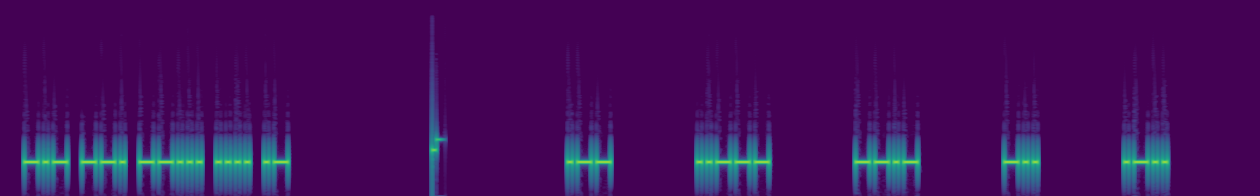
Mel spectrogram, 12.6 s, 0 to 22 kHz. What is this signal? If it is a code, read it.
Morse code, heard as a keyed tone, about 25 wpm, spaced as for 13 wpm, 700 Hz. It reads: KG7HA W2QDL
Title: USA Call Signs - 5 Characters - 6x Character Spacing - 25wpm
